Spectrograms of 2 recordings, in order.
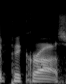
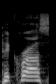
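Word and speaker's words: Picross: picked I don't know I want to say pick cross or pipe it's pick Ross I see cross that sounds right pick Ross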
